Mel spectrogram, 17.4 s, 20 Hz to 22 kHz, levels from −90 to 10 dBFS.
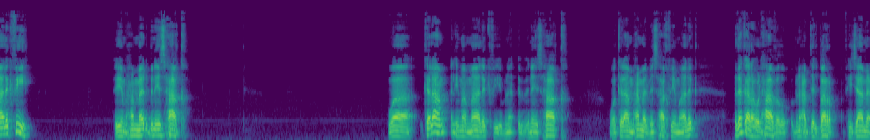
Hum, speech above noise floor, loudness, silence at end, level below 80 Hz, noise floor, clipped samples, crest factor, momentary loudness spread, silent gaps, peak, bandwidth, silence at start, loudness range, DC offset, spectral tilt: none; 59 dB; -17 LUFS; 0 s; -52 dBFS; -75 dBFS; under 0.1%; 16 dB; 11 LU; none; -2 dBFS; 15 kHz; 0 s; 5 LU; under 0.1%; -6 dB/octave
